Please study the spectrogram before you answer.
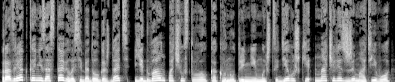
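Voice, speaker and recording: A woman narrating an audiobook in an expressive, dramatic reading. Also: mid-range voice, dry recording, clean studio sound. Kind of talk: scripted narration.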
